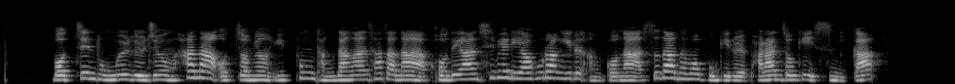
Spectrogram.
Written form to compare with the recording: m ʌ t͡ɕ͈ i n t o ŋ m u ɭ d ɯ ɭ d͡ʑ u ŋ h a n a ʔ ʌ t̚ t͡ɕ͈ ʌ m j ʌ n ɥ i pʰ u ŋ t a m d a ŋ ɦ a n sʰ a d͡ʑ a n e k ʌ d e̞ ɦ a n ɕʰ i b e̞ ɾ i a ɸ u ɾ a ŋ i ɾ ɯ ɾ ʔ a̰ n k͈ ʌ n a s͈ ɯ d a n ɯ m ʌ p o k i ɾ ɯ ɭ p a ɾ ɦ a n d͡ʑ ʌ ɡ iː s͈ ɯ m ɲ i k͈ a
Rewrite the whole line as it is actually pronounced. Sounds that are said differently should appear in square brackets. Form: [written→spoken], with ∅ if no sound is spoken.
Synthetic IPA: m ʌ t͡ɕ͈ i n t o ŋ m u ɭ d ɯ ɭ d͡ʑ u ŋ h a n a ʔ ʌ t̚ t͡ɕ͈ ʌ m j ʌ n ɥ i pʰ u ŋ t a [m→ŋ] d a ŋ ɦ a n sʰ a d͡ʑ a n [e→a] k ʌ d e̞ ɦ a n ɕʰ i b e̞ ɾ i a ɸ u ɾ a ŋ i ɾ ɯ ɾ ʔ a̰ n k͈ ʌ n a s͈ ɯ d a n ɯ m ʌ p o [k→ɡ] i ɾ ɯ ɭ p a ɾ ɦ a n d͡ʑ ʌ ɡ iː s͈ ɯ m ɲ i k͈ a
